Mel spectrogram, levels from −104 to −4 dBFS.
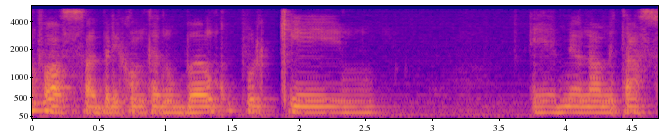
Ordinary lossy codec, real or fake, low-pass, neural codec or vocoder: none; fake; 5.4 kHz; vocoder, 24 kHz, 100 mel bands, Vocos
